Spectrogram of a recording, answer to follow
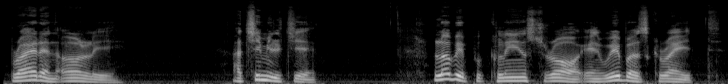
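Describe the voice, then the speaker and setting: A man with a Korean accent teaching English, reading a novel aloud very slowly and then translating each line. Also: a little high, no echo.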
